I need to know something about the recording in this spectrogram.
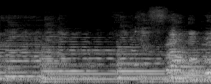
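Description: Acoustic guitar strummed together with an upright piano, held chords changing every second or so in an instrumental passage of a song.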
